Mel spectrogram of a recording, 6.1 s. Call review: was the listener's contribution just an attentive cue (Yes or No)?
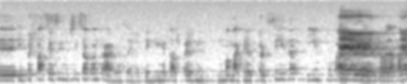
No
